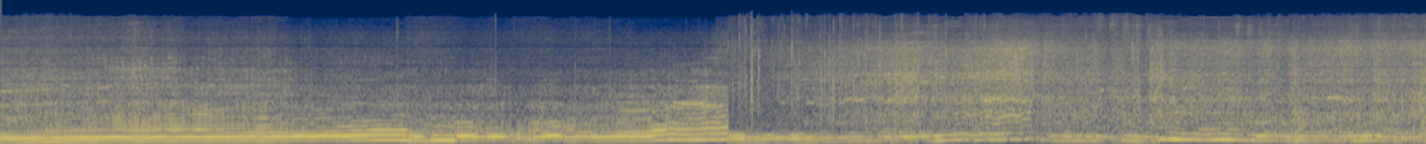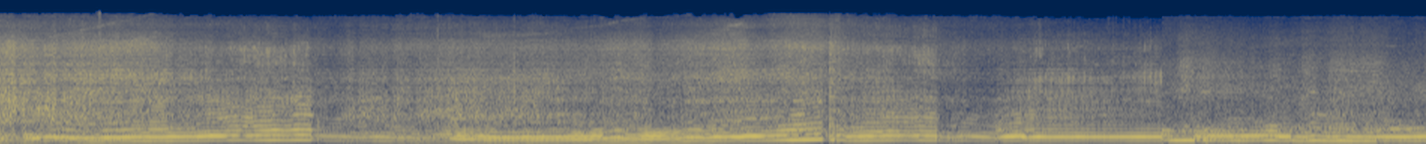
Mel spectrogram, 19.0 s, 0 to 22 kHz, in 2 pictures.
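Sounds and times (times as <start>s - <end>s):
rally car engine revving: 0.0s - 19.0s.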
